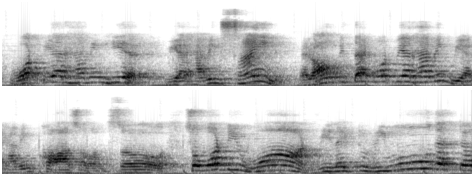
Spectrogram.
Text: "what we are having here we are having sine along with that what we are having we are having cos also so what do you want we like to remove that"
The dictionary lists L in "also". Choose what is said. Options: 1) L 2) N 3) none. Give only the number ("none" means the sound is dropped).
2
